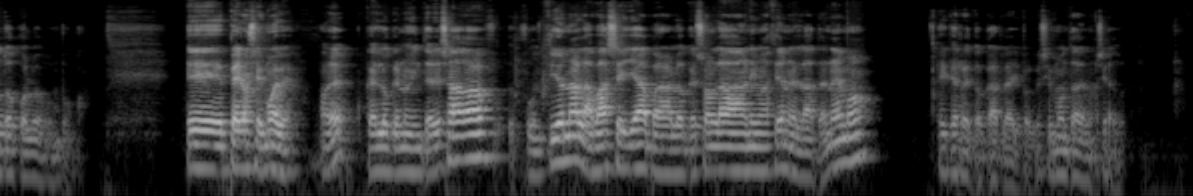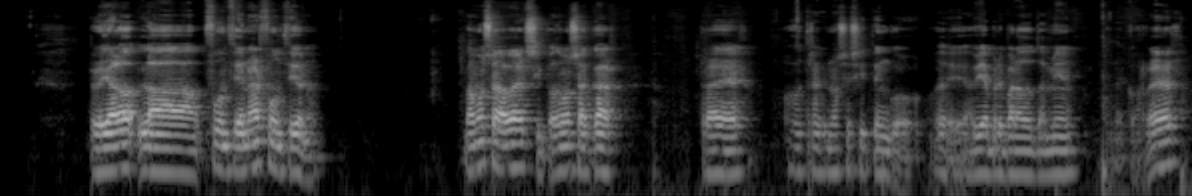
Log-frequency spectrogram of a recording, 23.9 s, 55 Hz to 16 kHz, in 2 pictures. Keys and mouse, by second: 3.5 click, 4.5 click, 5.0-18.6 ctrl+middle drag, 16.6 Escape, 18.6-23.8 drag.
